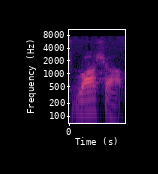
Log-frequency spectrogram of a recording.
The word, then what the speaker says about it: rasha: And the word is rasha, R-A-S-H-A, rasha.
